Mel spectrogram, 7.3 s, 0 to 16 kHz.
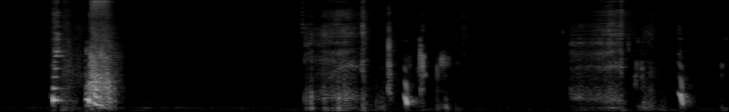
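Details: Sneezing fit at 4 a.m. preventing sleep; two sneezes in quick succession, then sniffing and breathy noises after a pause.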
